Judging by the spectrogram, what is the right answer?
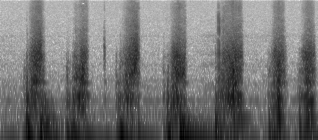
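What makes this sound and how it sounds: Fingertips of both hands scratch and rub a soft, porous, fist-sized dark foam windscreen mounted over a studio microphone. Repeated rough, scratchy swishes come in uneven strokes, each a heavy low rumble with a brushy hiss that fades quickly.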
